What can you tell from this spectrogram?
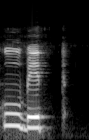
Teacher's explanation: لیکن تا کا ہمس ہوگا یعنی اس پہ آواز تھوڑی سی سانس جاری رہے گی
